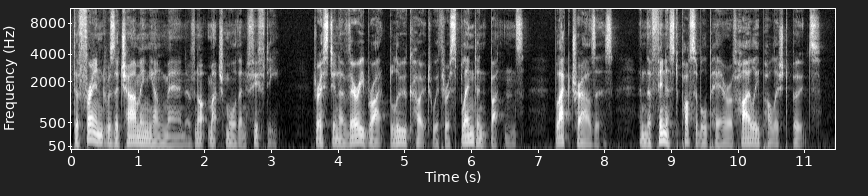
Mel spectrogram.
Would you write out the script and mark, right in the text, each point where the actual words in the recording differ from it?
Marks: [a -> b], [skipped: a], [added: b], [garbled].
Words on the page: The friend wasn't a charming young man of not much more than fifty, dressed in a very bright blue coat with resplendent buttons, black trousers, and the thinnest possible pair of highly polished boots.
The friend [wasn't -> was] a charming young man of not much more than fifty, dressed in a very bright blue coat with resplendent buttons, black trousers, and the thinnest possible pair of highly polished boots.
